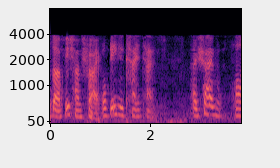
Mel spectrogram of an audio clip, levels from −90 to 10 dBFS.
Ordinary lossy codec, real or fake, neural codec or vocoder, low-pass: AAC, 16 kbps; fake; codec, 16 kHz, 4 kbps, FunCodec, trained on LibriTTS, 50 frames a second; 7.2 kHz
